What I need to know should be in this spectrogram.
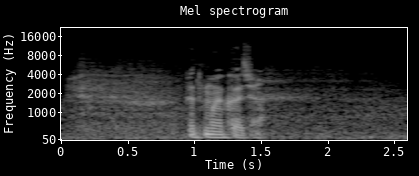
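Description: A young man speaks quietly nearby.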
